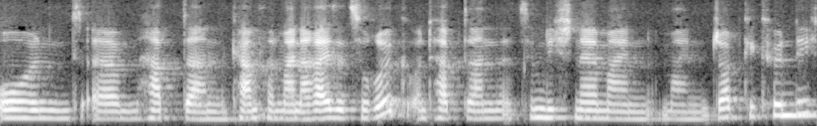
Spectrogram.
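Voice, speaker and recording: A woman's medium-pitched, an unremarkable speaking voice at a moderate pace, with ordinary pitch variation and hardly any pauses. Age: 30s. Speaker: relationship coach and salsa teacher. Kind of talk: podcast interview.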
